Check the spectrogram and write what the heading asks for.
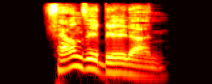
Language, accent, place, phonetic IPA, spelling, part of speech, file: German, Germany, Berlin, [ˈfɛʁnzeːˌbɪldɐn], Fernsehbildern, noun, De-Fernsehbildern.ogg
- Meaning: dative plural of Fernsehbild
